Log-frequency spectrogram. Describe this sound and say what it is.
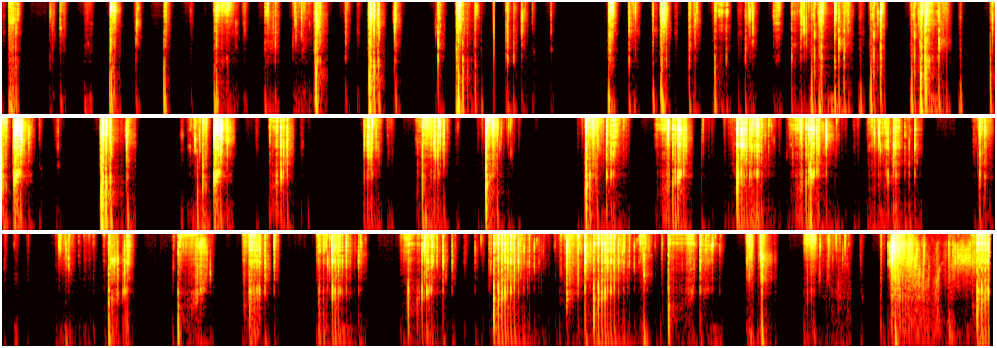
Messy StickyMudNStuff
This is part of the Wet Sticky Bubbly sound pack. The sounds all have a noticeable wet component, from clear and bubbly to dark and sticky. Listen, download and slice it to isolate the proper sound snippet for your project.
clay, gross, mud, sticky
